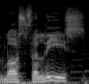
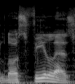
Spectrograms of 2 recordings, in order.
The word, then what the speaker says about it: Los Feliz: of Los Angeles and if you're a Spanish speaker who thinks I just horribly mispronounced Los Felice you're just gonna have to accept the fact that the people of La pronounce it Los files for some reason in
